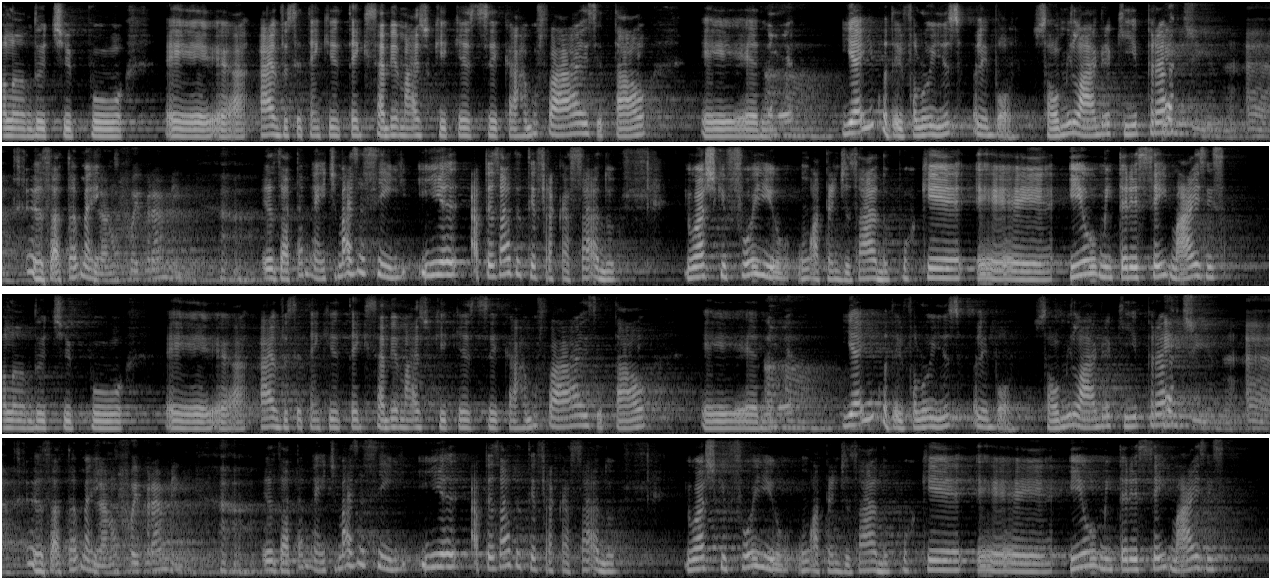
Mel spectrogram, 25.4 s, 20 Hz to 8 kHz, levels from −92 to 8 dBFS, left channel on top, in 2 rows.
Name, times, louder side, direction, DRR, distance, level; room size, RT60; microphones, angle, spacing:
voice 1, 0.0-1.3 1.6-6.4 7.0-7.9 8.4-11.7 12.9-13.7 15.3-24.9, left 4 dB, 60° left, 15 dB, 0.6 m, -31 dB
voice 2, 7.6-8.2 11.6-12.8 13.6-15.2, equal, 35° right, 3 dB, 3.6 m, -39 dB
28.5 x 22.0 x 8.3 m, 2.6 s
head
